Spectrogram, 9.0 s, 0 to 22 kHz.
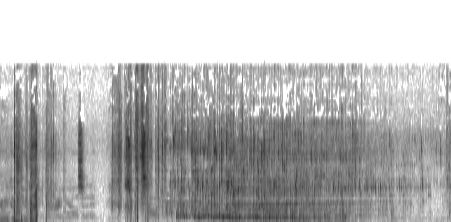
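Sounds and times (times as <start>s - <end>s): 
freshly brewed coffee pouring into a cup: 3.3s - 9.0s.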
